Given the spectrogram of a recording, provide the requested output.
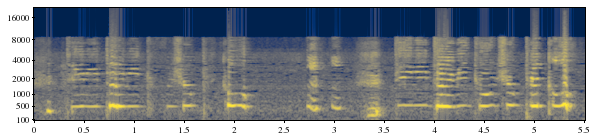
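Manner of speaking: squeaky voice breaking into laughter; high laughing squeal. Retold or imitated. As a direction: squeal the pickle line through giggles. Mocking quote, laughing.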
